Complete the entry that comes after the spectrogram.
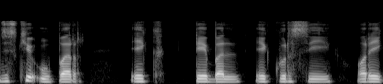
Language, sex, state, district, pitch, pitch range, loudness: Hindi, male, Himachal Pradesh, Shimla, 130 Hz, 125-135 Hz, -20 LUFS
